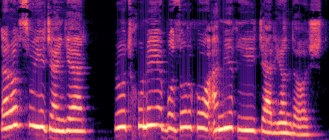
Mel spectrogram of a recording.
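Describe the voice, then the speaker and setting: High-voiced woman narrating a folk tale. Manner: lively, animated storytelling. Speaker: audiobook narrator. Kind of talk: expressive storybook narration.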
